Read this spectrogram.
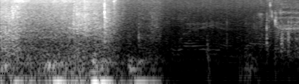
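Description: Footsteps walk across a floor.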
